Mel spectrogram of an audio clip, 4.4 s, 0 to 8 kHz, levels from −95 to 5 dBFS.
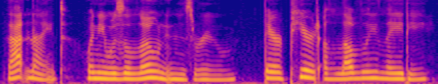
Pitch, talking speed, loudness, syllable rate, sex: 200 Hz, 190 wpm, -16 LUFS, 5.8 syllables/s, female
